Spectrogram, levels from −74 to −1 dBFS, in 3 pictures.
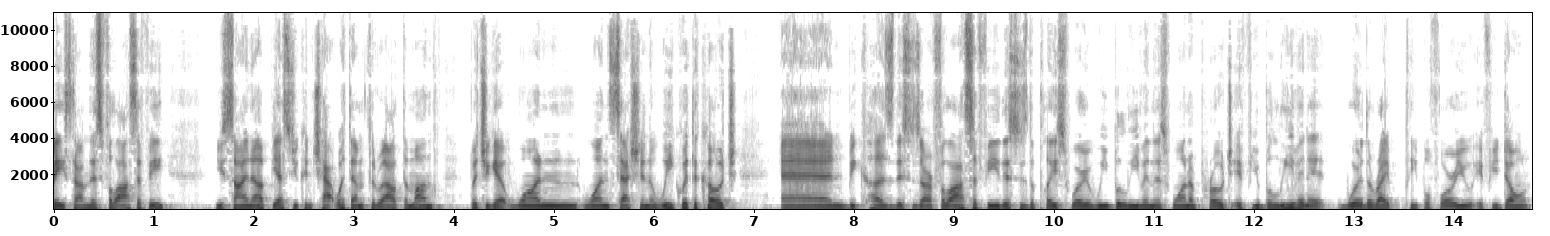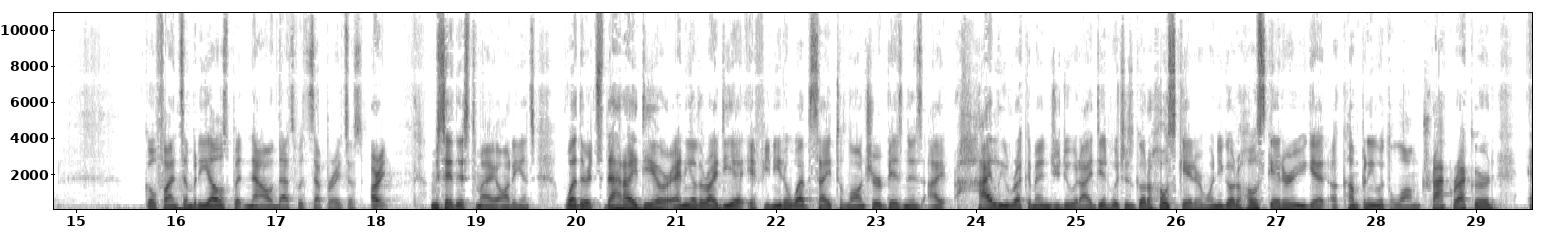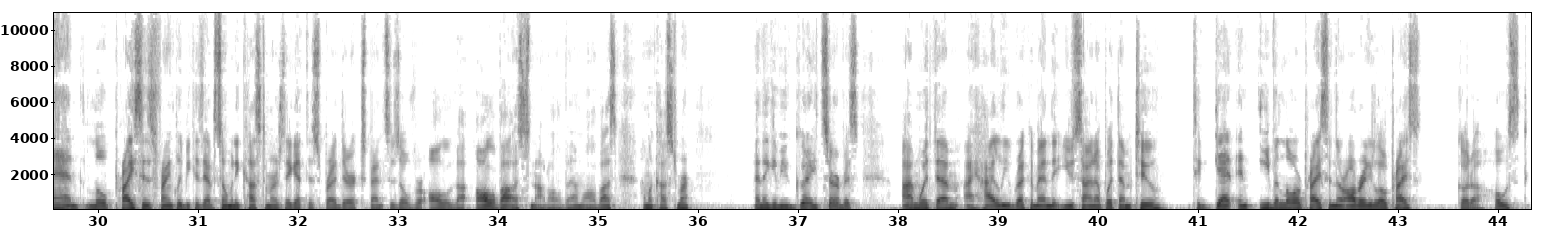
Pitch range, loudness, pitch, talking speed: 110-150 Hz, -25 LUFS, 125 Hz, 255 wpm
